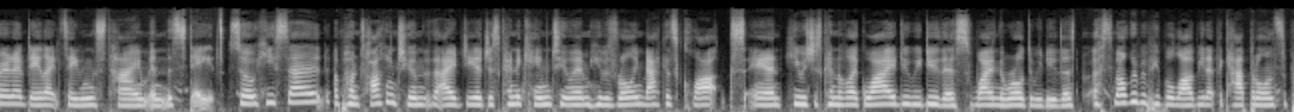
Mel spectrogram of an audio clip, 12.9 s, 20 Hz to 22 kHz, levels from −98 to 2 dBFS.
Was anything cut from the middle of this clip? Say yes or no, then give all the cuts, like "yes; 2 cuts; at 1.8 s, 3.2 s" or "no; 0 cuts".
no; 0 cuts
